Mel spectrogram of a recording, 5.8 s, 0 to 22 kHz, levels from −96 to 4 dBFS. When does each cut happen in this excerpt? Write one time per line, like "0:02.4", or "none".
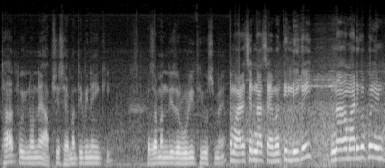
0:03.5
